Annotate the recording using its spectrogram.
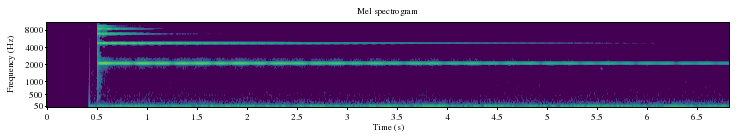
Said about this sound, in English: Let's do it right now. I'll ring the bell to start and then guide you through 3 slow breaths.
